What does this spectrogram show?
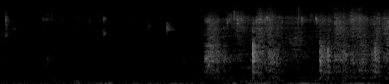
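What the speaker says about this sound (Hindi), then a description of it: "प्याज को अच्छी तरह मैंने ब्राउन करना है" Sliced onions and bay leaves browning in a pan of oil for chicken do pyaza; a near-silent start gives way halfway through to a loud, steady crackling sizzle with scattered pops.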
